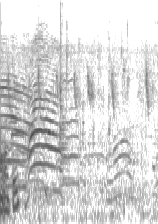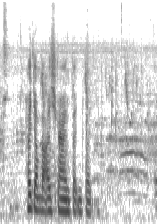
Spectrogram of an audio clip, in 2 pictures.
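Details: Abandoned domestic cats calling with drawn-out, wavering meows, the strongest near the start, then a burst of people speaking loudly over a faint background hum.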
